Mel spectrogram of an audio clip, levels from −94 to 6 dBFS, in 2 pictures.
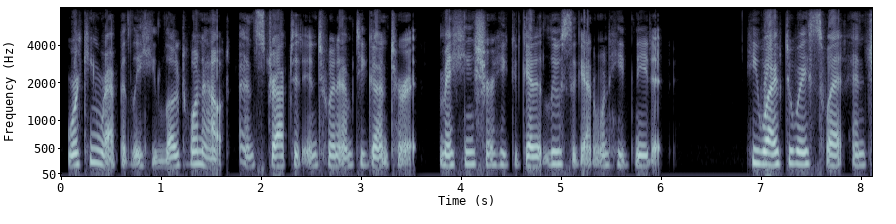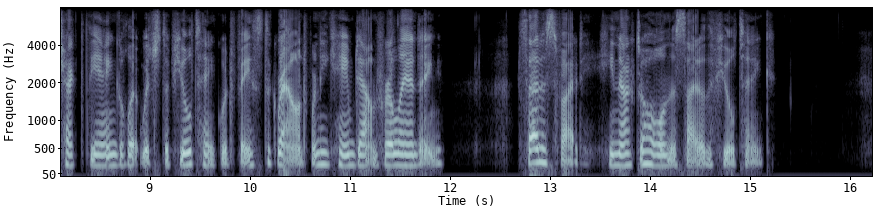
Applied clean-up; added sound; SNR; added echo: none; none; none; none.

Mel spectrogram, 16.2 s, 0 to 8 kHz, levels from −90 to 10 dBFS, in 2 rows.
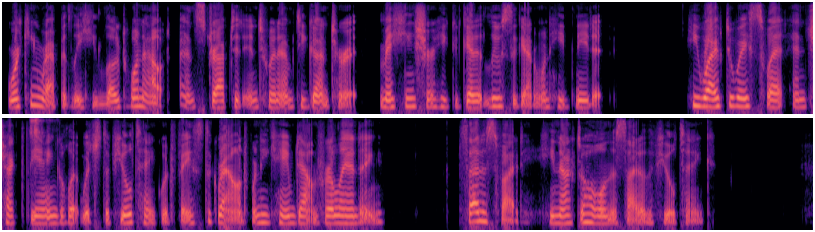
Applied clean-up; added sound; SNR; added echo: neural mask model RNNoise.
